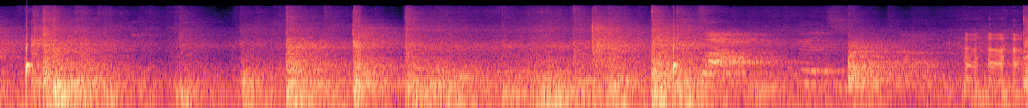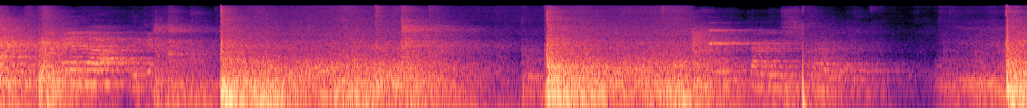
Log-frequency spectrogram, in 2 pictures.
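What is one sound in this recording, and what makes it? A skateboard clatters and knocks against a wooden ramp.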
